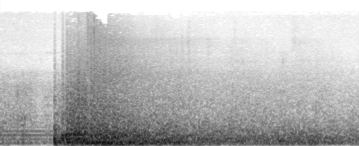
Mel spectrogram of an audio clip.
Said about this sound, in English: those booms you feel in your bones, the energy from the strike you feel on your skin.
